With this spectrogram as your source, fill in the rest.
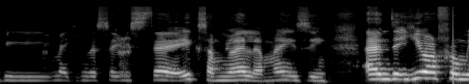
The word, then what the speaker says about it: Samuele: And today we have, as you see here, Samuele. Am I pronouncing correct your name, Samuel? It's Samuele with the E at the end, but Samuele, okay.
